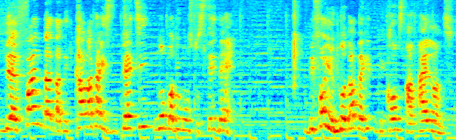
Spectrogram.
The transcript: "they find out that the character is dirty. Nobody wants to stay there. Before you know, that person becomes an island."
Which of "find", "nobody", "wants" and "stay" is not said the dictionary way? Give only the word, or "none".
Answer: none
